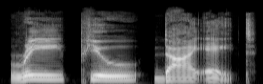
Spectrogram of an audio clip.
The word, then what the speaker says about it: repudiate: great verb is repudiate this verb has four syllables and the stress is on that second syllable re Pew diate this means to reject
